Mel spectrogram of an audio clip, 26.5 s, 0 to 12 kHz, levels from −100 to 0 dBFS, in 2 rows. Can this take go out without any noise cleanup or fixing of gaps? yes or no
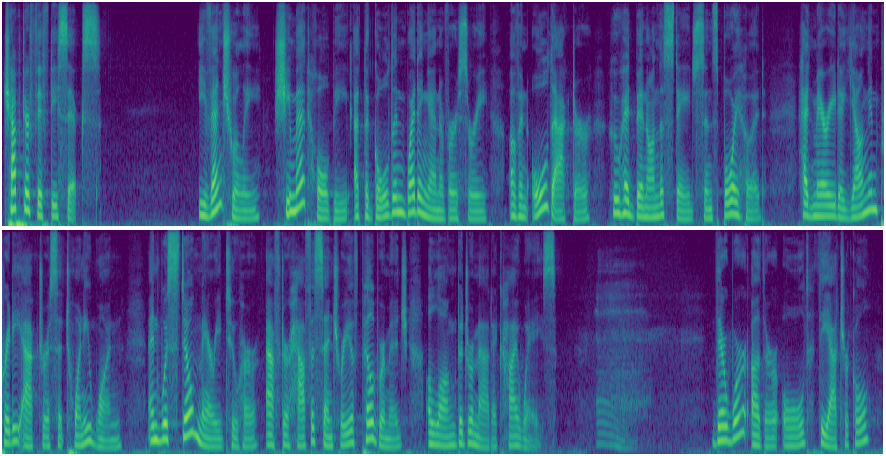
no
